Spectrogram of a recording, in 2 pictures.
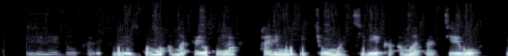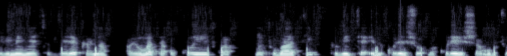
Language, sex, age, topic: Kinyarwanda, female, 18-24, finance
